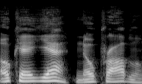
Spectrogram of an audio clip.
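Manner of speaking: acted, snippy tone with a little attitude. Retelling a stranger's reply after being asked to move her feet, imitating a reply with attitude. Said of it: "with a little attitude".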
